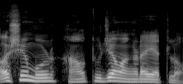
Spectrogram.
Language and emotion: Goan Konkani, neutral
